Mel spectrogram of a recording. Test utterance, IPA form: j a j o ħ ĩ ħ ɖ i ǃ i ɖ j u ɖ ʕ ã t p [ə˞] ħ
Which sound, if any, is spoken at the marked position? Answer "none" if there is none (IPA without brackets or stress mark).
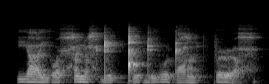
ə˞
